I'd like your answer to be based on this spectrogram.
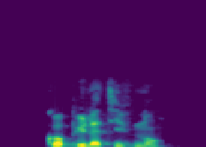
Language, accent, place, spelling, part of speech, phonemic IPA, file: French, France, Lyon, copulativement, adverb, /kɔ.py.la.tiv.mɑ̃/, LL-Q150 (fra)-copulativement.wav
- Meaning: copulatively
